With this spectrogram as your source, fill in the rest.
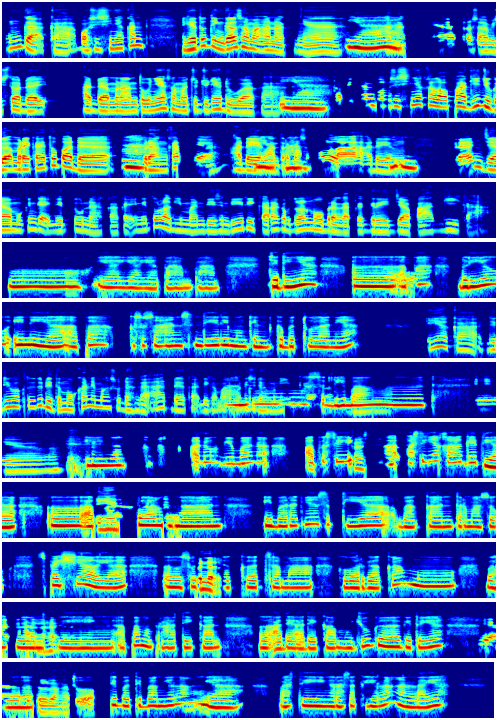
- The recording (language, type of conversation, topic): Indonesian, podcast, Ceritakan makanan rumahan yang selalu bikin kamu nyaman, kenapa begitu?
- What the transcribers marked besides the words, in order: other background noise; chuckle; chuckle; tapping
